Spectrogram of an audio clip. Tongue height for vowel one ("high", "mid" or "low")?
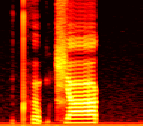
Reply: mid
